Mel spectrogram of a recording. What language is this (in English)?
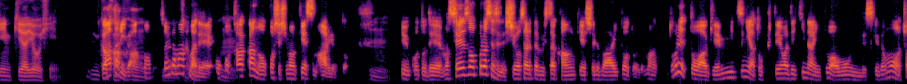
Japanese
